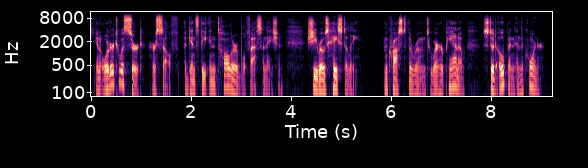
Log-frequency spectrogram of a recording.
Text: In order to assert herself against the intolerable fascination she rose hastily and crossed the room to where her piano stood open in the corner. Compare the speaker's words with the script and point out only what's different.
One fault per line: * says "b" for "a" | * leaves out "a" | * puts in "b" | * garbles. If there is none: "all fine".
all fine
